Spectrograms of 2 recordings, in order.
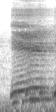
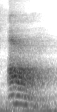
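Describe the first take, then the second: First: Said in the usual way. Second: A said as an open "ah"; French A. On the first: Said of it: "A is always pronounced as A". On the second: Shown as a demonstration. Teacher showing the French vowel, A pronounced "ah". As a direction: say A as French "ah", not "ay". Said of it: "always pronounced as A".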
